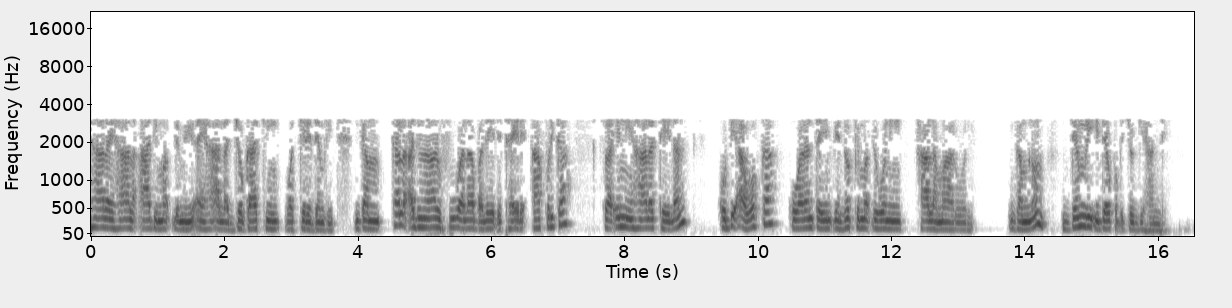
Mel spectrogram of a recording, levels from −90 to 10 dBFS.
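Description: Right through the speech there's heavy Vorbis compression damage, likely from a very low bitrate, around 10 kbps. Nothing survives above 3 kHz, and what's left is hissy and grainy, because the remaining detail has been quantised so coarsely it turns into noise.

At 3.1 s there's a pre-echo, running to about 3.14 s. The codec smeared its quantisation noise across the whole block, so roughly 37 ms of hiss arrives just ahead of a sharp onset, which then sounds softened and blurred.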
